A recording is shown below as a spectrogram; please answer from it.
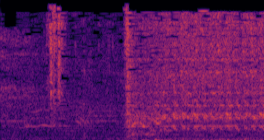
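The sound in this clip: A car engine starts: a quieter cranking whirr, then the engine catches and settles into a louder, steady idle rumble that holds to the end.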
